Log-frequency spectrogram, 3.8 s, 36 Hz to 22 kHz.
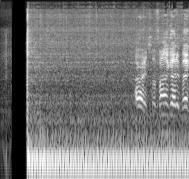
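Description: A 1989 Chevrolet Silverado OBS pickup's engine starts abruptly after a brief quiet and settles into a loud, steady, rumbling idle close by, with a person talking over it near the end.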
